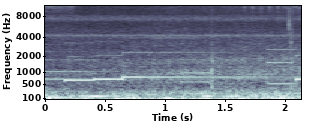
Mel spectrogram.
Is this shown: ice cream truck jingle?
yes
